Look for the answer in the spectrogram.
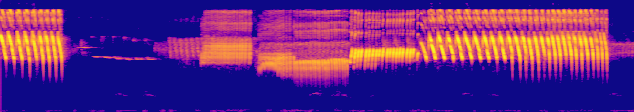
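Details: Belgian canary singing to train other canaries: quick falling notes, a pause with a thin whistle, then varied buzzy and nasal trills at different pitches, ending in a long run of rapid descending notes.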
